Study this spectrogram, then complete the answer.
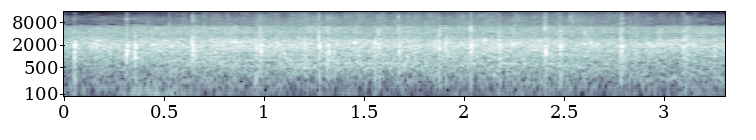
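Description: Steady applause from a crowd, a continuous wash of many hands clapping at an even level with occasional distinct sharp claps, no talking over it.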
